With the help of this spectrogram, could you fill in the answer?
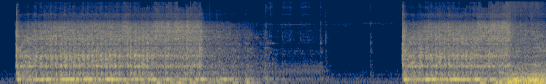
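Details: Ford Fox Body Mustang after sitting a long time, battery on charger, fresh gallon of fuel and starting spray: starter cranks steadily at a quick even rhythm, pauses, cranks again, never catches; crank no-start, injector signal to be checked next.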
